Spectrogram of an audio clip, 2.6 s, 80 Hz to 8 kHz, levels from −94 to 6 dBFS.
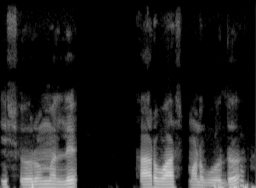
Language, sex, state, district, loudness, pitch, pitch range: Kannada, male, Karnataka, Koppal, -20 LUFS, 125 Hz, 115-125 Hz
